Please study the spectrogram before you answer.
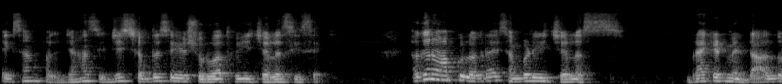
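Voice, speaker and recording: A man counselling an audience in a motivational talk, conversational and animated, often checking in with his listeners. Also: a little high, echoey room. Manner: conversational, animated, asks "है ना?" often, mixes in English.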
